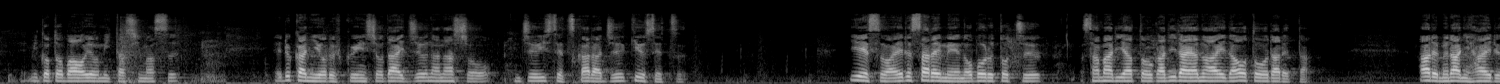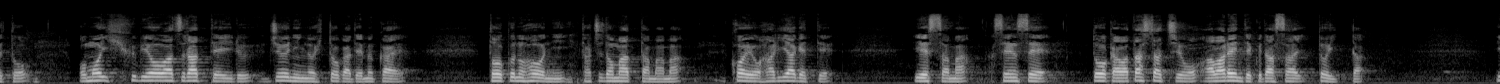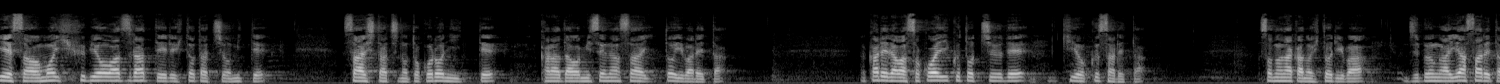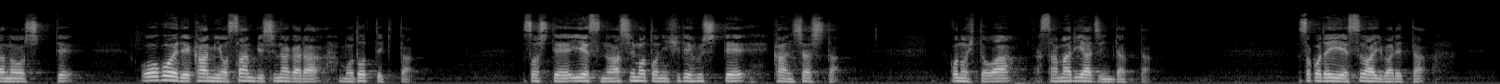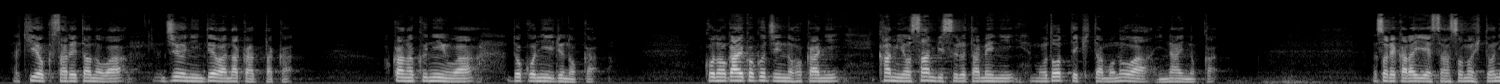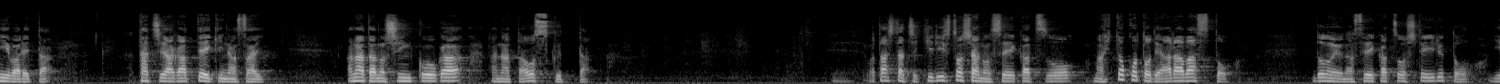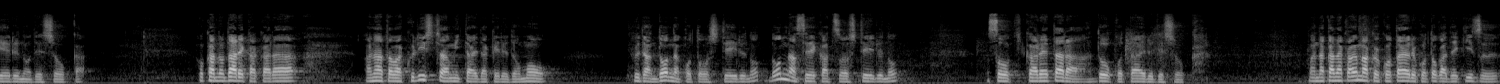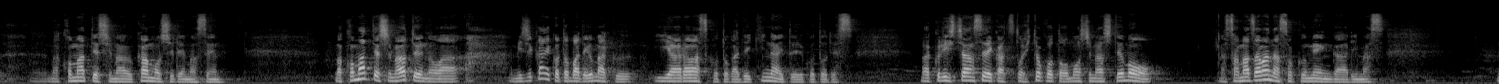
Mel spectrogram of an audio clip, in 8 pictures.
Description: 2021年05月09日朝の礼拝「いつも帰るべきところ」吹田市千里山のキリスト教会
千里山教会 2021年05月09日の礼拝メッセージ。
